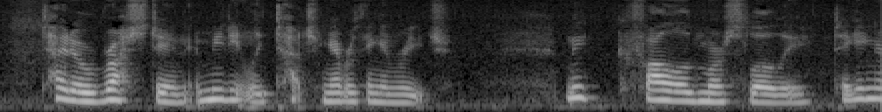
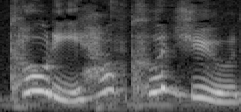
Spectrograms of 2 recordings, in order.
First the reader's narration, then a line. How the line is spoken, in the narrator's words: the leafwing gasped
